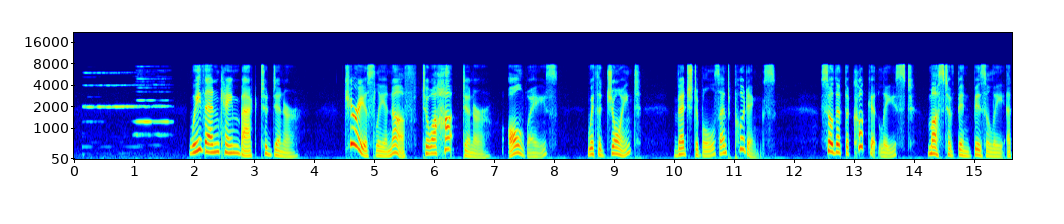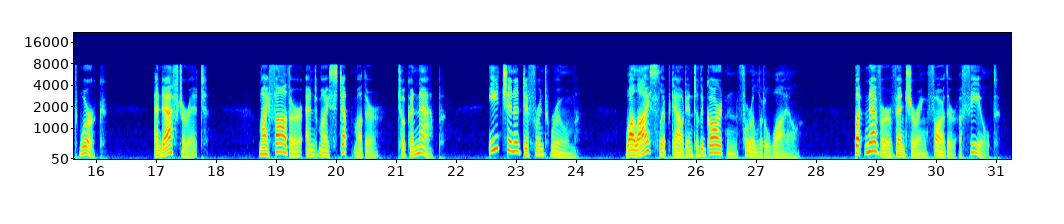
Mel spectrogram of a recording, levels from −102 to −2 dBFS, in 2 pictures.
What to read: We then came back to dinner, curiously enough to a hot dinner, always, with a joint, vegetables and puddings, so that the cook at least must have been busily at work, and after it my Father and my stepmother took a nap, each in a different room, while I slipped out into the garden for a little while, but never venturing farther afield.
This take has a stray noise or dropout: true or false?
true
